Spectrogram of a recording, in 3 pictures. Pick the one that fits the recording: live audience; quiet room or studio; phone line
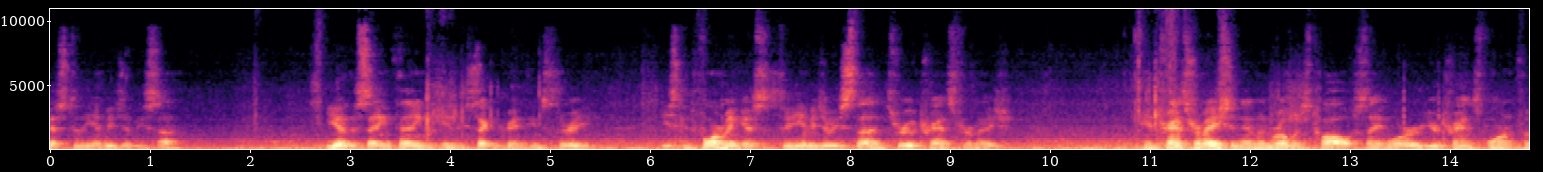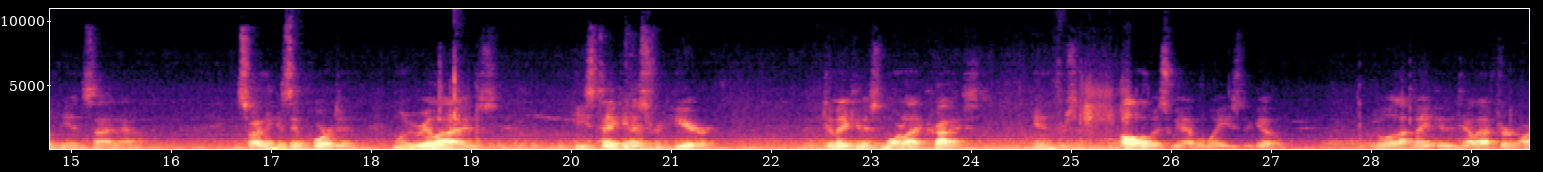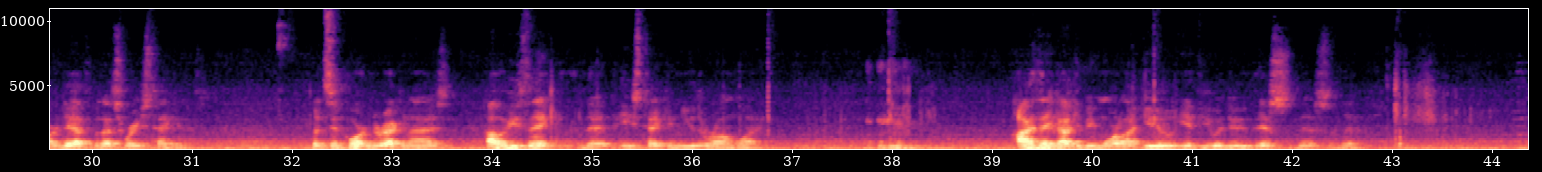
live audience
